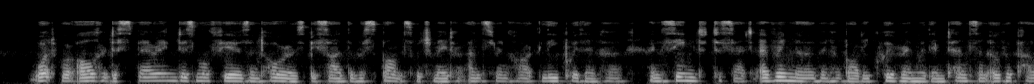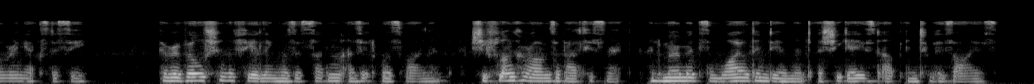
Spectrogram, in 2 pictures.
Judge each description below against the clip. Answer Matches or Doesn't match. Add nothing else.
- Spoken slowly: Doesn't match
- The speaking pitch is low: Doesn't match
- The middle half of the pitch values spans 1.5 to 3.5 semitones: Matches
